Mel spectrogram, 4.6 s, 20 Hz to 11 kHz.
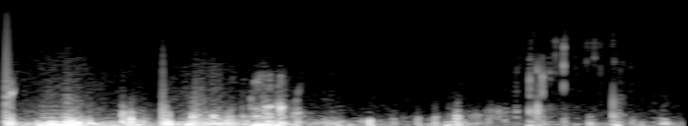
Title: empty deep hunger stomach growls part 1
